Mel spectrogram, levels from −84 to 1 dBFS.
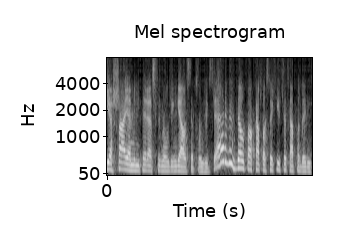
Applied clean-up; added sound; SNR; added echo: neural separator model SepFormer DNS4.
